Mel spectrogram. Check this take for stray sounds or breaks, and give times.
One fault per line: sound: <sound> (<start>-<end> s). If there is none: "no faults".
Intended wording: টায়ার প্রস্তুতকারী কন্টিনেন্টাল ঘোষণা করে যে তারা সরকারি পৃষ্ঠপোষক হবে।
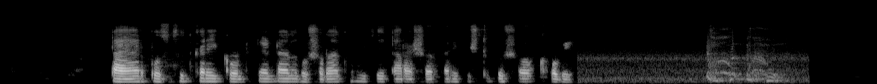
sound: cough (7.1-8.0 s)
